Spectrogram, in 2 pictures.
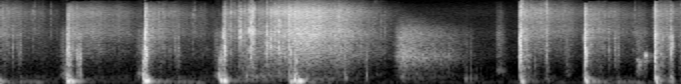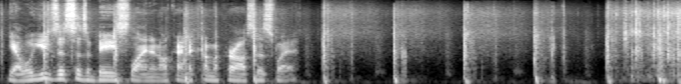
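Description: An axe chops into wood with sharp knocks.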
